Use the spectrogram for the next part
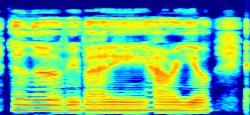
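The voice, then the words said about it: Tired, low-energy flat delivery. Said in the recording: “feeling really tired and kind of like, Ugh”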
